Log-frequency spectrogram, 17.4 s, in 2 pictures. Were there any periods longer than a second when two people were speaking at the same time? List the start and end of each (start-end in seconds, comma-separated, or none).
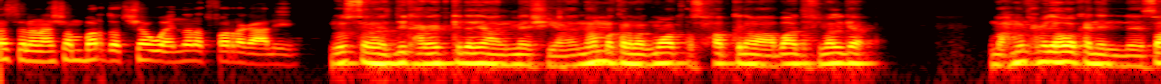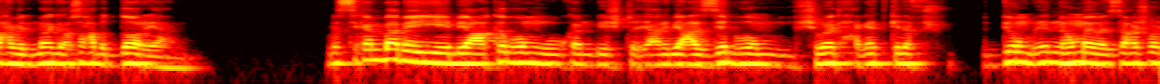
none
